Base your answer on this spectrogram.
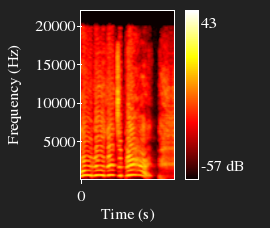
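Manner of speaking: very high, loud, panicked, freaked-out wail. Retelling the mother seeing a bat photo: imitating a panicking mother. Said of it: "she started freaking out".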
